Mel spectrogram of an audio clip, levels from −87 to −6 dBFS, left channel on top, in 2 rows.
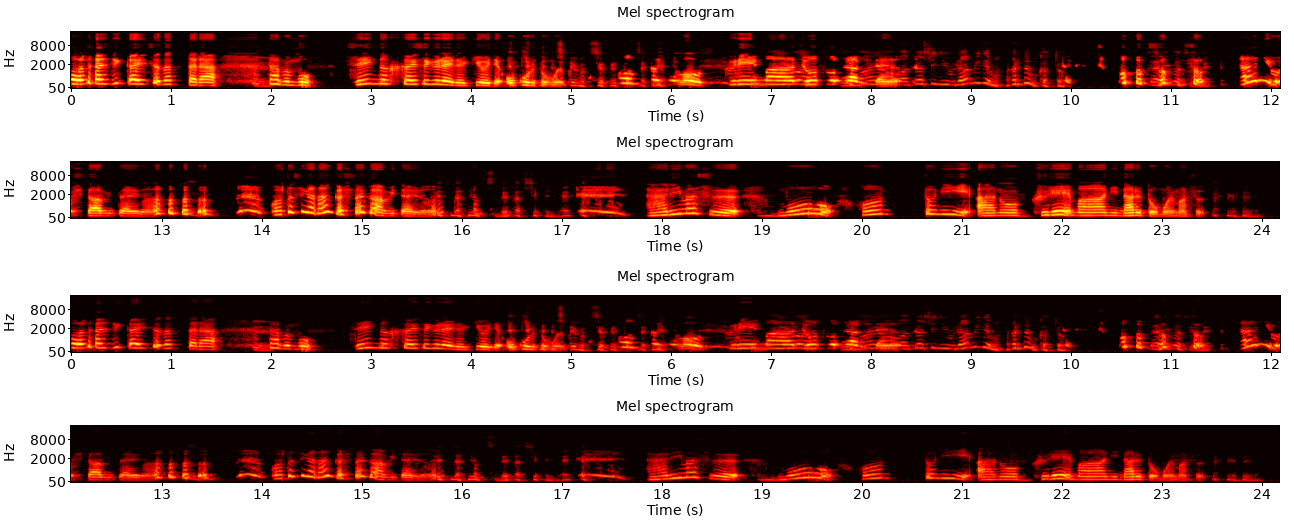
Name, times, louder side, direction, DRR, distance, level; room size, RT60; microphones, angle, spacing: voice 1, 0.0-2.4 2.8-4.9 5.5-6.3 6.6-8.3 10.5-11.0 11.2-11.3 11.7-13.5 13.7-15.8 17.1-17.6 17.8-18.8 19.2-19.7 20.0-20.3 20.6-23.4, left 9 dB, 85° left, 0.3 m, -30 dB
voice 2, 4.3-6.0 6.3-7.4 7.7-10.0 10.8-11.4 13.2-13.5 15.7-17.3 19.0-19.3 21.5-21.7 23.5-24.0, left 3 dB, 25° left, 0.6 m, -48 dB
3.7 x 2.6 x 4.0 m
head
